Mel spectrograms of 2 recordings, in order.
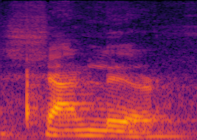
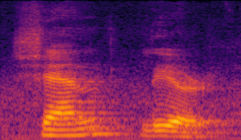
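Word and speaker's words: chandelier: English में बोलते हैं शंड लेयर शंड लियर उसको हम spelling C एच ए एन जी ई एल आई ई आर यानी कि शन लियर तो वर्ड इ सेकंड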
